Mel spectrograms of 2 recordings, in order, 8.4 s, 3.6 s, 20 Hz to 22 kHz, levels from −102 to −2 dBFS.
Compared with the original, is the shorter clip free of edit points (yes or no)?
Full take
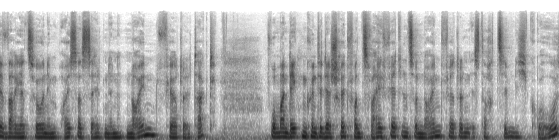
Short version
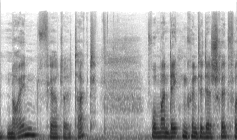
yes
